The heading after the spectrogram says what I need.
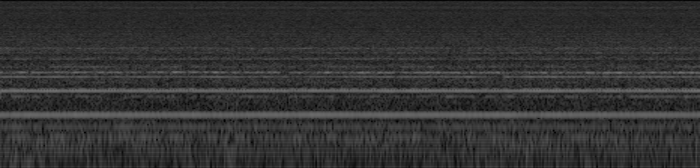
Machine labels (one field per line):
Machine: fan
